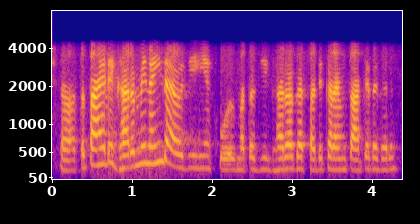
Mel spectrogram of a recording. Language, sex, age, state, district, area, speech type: Sindhi, female, 30-45, Madhya Pradesh, Katni, rural, conversation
